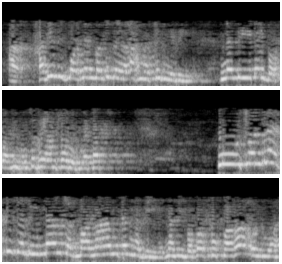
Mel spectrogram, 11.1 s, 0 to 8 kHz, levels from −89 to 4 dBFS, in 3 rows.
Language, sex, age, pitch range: Thai, male, 40-59, 210-280 Hz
